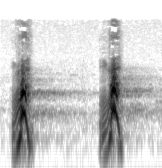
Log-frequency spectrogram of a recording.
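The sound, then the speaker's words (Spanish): Two short, sharp dog barks about a second apart, each with a brief ringing tail, heard alone with no talk. “Y alguien decía que unos días antes de la erupción, los perros se ponían a ladrar. ¿Cómo ladra un perro?”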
